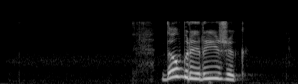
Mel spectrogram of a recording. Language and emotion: Russian, positive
